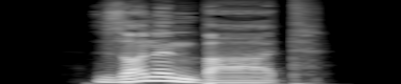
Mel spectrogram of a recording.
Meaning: sunbath
- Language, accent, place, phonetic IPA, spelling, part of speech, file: German, Germany, Berlin, [ˈzɔnənˌbaːt], Sonnenbad, noun, De-Sonnenbad.ogg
